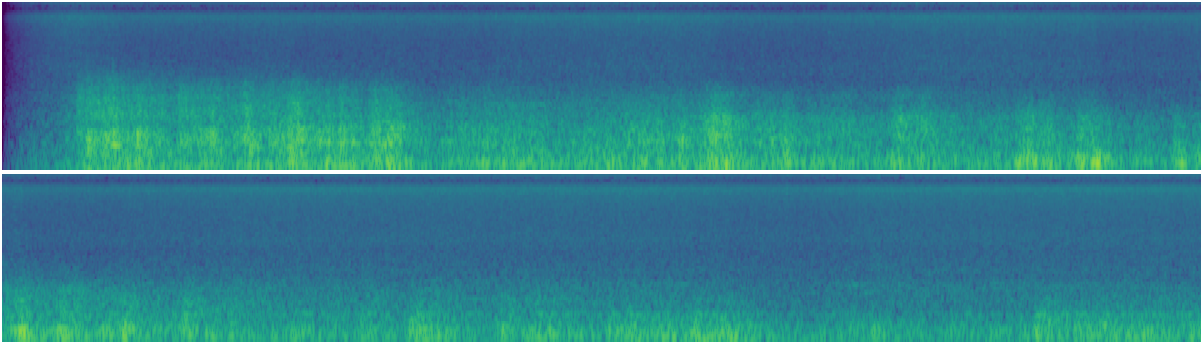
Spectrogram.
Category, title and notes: Sound effects > Natural elements and explosions
THUN-Samsung Galaxy Smartphone, CU Thunder, Rolling, Muffled, Brief Prop Plane Noise at End Nicholas Judy TDC
A rolling thunderclap. Sounds muffled. Brief prop plane noise at end.
thunder, muffled, thunderclap, clap, prop-plane, noise, Phone-recording, roll, brief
